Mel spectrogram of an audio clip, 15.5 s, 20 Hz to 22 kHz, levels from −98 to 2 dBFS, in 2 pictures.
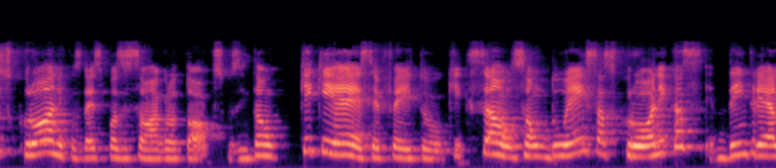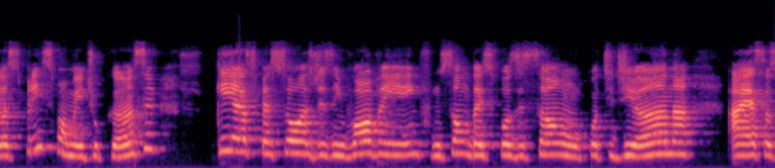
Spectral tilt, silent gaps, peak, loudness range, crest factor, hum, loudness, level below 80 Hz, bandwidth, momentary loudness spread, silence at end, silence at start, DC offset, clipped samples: -3 dB/octave; none; -4 dBFS; 3 LU; 18 dB; none; -21 LUFS; -76 dBFS; 9 kHz; 12 LU; 0 s; 0 s; under 0.1%; under 0.1%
